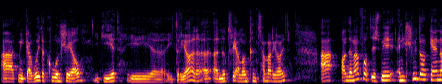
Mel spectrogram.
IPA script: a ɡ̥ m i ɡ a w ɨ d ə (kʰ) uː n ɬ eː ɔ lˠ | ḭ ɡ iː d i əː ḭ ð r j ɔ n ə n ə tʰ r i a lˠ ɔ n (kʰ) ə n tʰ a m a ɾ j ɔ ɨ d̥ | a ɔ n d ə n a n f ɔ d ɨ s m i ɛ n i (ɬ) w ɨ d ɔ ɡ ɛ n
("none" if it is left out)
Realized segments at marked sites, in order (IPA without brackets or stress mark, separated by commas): kʰ, kʰ, ɬ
